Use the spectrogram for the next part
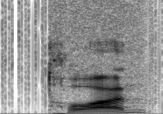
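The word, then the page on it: tuan: tone 2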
